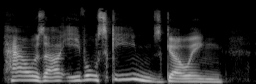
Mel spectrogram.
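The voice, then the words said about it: Imitates Blofeld's villain voice. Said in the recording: “That is a great Blofeld impression... You nailed that.”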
